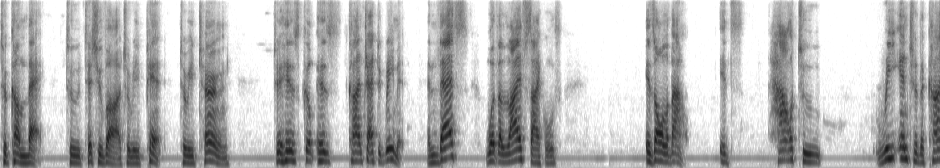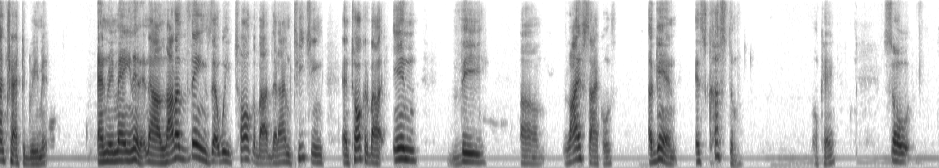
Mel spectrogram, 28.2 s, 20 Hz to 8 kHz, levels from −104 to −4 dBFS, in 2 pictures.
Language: English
